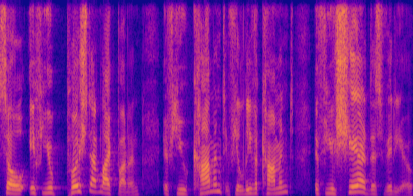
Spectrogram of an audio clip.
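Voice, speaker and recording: A man speaks at a high pitch, moving through very wide pitch swings. His pace is fairly slow. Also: very clean recording, silent background. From Iraq. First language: Arabic. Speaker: YouTube host. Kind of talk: casual podcast chat. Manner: halting, with many fillers.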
